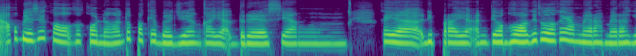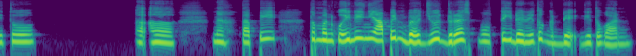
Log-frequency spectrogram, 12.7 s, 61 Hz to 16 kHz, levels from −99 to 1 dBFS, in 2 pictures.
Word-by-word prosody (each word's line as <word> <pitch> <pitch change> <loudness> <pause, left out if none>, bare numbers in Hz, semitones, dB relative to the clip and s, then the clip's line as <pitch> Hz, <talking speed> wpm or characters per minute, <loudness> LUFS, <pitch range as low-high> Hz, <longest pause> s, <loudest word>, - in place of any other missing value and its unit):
aku - - -4
biasanya 330 +4 +1
kalau 270 -5 +1
ke - - -2
kondangan 230 -3 -1
tuh 340 - -3
pakai 280 -2 -2
baju 225 -1 -1
yang 230 - -5
kayak 220 -4 -3
dress 215 -1 0
yang, 215 -1 -3 0.8
kayak 230 -6 +2
di - - +2
perayaan 235 -1 -1
Tionghoa 250 +1 +3
gitu 295 +3 +1
loh 290 - +4
Kak 320 - +2
yang 275 - -2
merah-merah, 235 -1 -1
gitu. 255 +1 -1 1.0
Heeh, 245 0 +1 0.5
nah, 255 -1 0 0.2
tapi 335 +9 -1 0.3
temenku 305 -4 +2
ini 310 +4 +5
nyiapin 340 +3 +4
baju 250 +2 +5
dress 280 +4 +4
putih 265 +4 -1
dan 275 -1 +6
itu 265 +6 +1
gede 225 -1 -1 0.2
gitu 230 -1 -1
kan, 195 -1 -3
250 Hz, 170 wpm, -24 LUFS, 230-285 Hz, 1.0 s, dan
